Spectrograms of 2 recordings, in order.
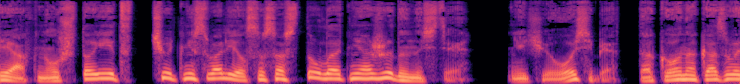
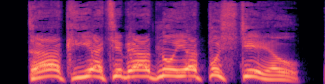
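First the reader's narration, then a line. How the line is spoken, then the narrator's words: Barking. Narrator (Russian): рявкнул Рифат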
